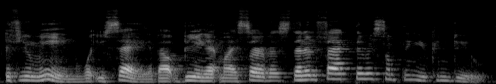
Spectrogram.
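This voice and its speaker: A woman's voice: lowish voice, lively intonation, moderate pace, a little mellow. A woman voicing an earnest, polite young boy in a storybook. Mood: polite, hopeful.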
